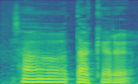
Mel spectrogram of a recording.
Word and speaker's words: Sato Takeru: And then we have Sato Takeru. Is that, do you know how to pronounce his name? – Sato Takeru. Yeah. Sato Takeru.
